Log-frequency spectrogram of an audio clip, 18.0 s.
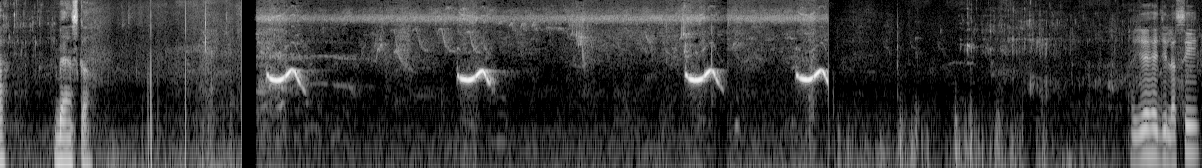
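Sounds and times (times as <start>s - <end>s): bird whistling calls: 3.9s - 4.9s, 6.0s - 8.0s, 10.0s - 12.4s.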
